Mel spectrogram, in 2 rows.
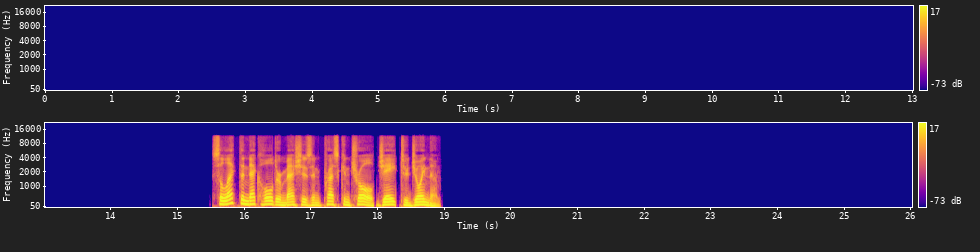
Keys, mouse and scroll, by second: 0.0 3, 0.4 click, 1.7 g, 3.6 shift+z, 4.2 middle click, 5.3 Tab, 6.1 KP_3, 7.0 shift+d, 10.7 shift+click, 16.0 ctrl+j, 16.7 Tab, 17.1 middle click, 18.6 scroll down 2, 19.1 click, 19.6 scroll down 2, 20.5 scroll down 1, 21.3 scroll down 2, 23.2 KP_3, 23.8 KP_1, 24.6 scroll down 3.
